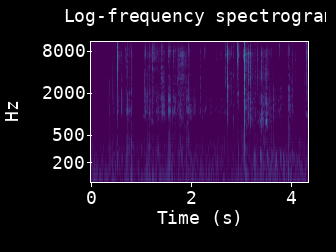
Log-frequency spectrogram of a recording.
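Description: A metal Poké Ball collector's tin being handled and prried open by hand, with irregular light clicks, scrapes and crinkling.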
